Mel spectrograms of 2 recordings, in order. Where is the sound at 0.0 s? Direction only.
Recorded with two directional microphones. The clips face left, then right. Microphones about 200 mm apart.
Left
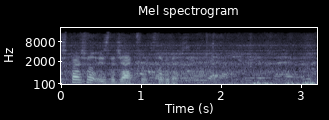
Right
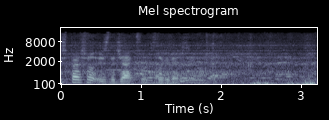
Centre (ahead or behind).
